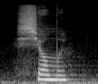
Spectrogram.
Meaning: seventh
- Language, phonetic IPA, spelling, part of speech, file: Belarusian, [ˈsʲomɨ], сёмы, adjective, Be-сёмы.ogg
